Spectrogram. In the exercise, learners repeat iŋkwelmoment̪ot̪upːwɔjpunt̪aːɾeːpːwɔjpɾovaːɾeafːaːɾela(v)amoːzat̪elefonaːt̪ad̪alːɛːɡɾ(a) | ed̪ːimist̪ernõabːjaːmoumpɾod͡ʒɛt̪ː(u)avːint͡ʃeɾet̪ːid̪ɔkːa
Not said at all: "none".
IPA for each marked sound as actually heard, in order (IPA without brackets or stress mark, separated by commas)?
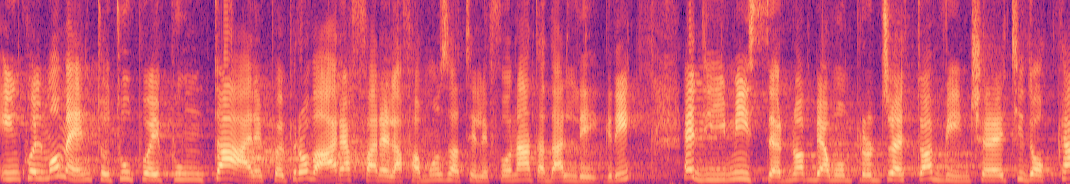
f, i, o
